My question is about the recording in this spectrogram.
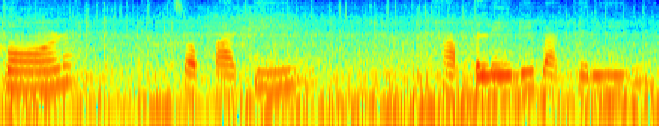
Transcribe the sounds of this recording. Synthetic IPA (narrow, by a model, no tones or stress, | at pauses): kɔɳ | sɔpaʈi | tʰãplelibakɾi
